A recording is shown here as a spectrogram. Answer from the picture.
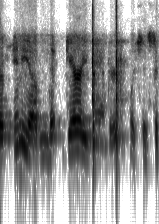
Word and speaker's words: gerrymandered: I'm not aware of any of them that gerrymandered, which is the correct pronunciation.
